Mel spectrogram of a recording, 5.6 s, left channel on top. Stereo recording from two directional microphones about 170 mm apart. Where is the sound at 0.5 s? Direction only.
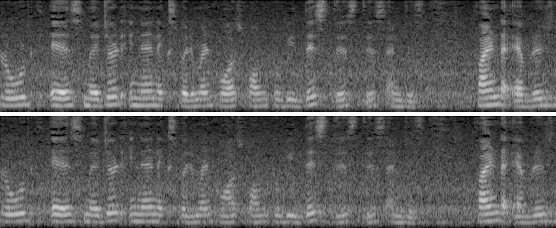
50° left (ahead or behind).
